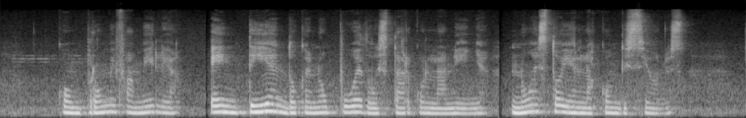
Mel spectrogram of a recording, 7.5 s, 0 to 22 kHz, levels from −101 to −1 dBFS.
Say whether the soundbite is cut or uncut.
cut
